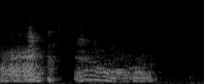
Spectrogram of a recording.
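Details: Dixie the Chihuahua talks indoors in a low, throaty growl-like murmur, one burst then a longer wavering grumble lasting under a second each.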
